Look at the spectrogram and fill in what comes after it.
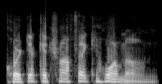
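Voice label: "corticotrophic hormone", American English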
